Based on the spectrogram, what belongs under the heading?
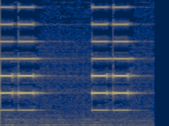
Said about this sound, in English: Incoming call, sir.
